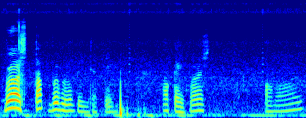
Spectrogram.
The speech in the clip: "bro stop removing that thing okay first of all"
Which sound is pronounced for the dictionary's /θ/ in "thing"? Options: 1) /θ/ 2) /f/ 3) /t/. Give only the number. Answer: 3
